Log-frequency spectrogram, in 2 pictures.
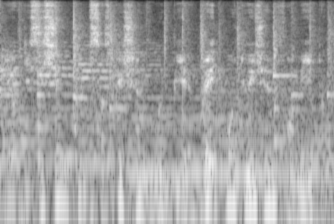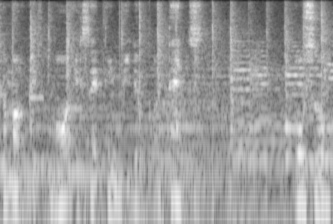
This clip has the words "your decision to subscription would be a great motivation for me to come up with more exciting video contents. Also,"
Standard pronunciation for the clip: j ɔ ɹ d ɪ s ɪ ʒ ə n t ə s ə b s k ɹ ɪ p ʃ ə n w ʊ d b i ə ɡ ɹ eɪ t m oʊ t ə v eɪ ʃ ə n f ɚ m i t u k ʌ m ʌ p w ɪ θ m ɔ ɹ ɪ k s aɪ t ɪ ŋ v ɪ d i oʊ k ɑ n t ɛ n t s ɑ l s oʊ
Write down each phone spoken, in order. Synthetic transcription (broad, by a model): j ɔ d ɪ s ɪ ʃ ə n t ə s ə s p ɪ ʃ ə n w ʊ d b i ə ɡ ɹ eɪ t m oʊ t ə eɪ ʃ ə n f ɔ m i t u k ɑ m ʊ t w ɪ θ m ɔ ɪ k s aɪ t ɪ ŋ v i d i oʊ k ɑ n t ɛ n t s ɑ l s oʊ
